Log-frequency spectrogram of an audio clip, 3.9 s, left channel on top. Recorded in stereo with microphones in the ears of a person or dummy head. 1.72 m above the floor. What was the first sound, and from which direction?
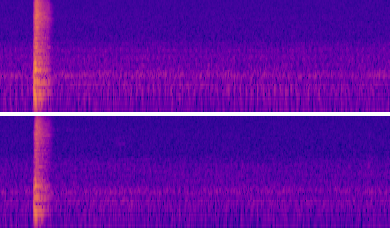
A snare drum, 40° left (ahead or behind).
